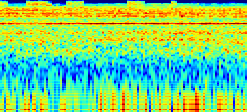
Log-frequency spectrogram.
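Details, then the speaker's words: Steady high-pitched whine and hiss of a high-speed dental handpiece cutting a primary molar on a typodont model. The burr is placed almost straight on the mesial aspect for proximal reduction during a stainless steel crown preparation, with a feather-edge finish line. "So here I am going to use the football shaped burr for doing the occlusal reduction."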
